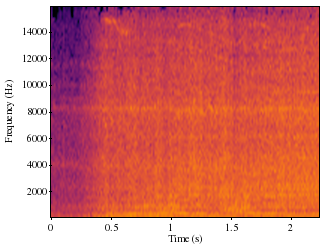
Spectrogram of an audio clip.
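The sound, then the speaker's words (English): A Jeep Grand Wagoneer luxury SUV engine revs up and holds a steady, throaty roar, its pitch climbing slightly over a couple of seconds, loud with no voices. “Her new Jeep Grand Wagoneer is at the top of the luxury SUV food chain.”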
